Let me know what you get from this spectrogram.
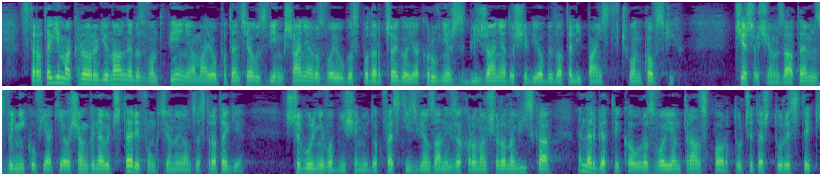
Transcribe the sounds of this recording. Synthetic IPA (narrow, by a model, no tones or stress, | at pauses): st̪ɾat̪ɛɡʲjɛmakɾɔɾɛɡʲjɔnalnɛbɛzvɔnt̪pʲjeɲamajɔ̃w̃pɔt̪ɛnt̪sʲjawzvʲjeŋkʂaɲaɾɔzvɔjuɡɔspɔd̪aɾt͡ʂɛɡɔjakɾuvɲɛʐzblʲiʐaɲad̪ɔɕebʲjɛɔbɘvat̪ɛlʲipaj̃st̪ft͡ʂwɔŋkɔfskʲix | t͡ɕɛʂɛɕɛzat̪ɛmzvɘɲikufjakʲɛɔɕɔŋɡnɛwɘt͡ʂt̪ɛɾɘfuŋk̚t̪sʲjɔnujɔnt̪sɛst̪ɾat̪ɛɡʲjɛ | ʂt͡ʂɛɡulɲɛvɔd̪ɲeɕeɲud̪ɔkfɛst̪ʲjizvʲjɔ̃w̃zanɘɣzɔxɾɔnɔ̃w̃ɕɾɔd̪ɔvʲiskaɛnɛɾɡɛt̪ɘkɔ̃w̃ɾɔzvɔjɛmt̪ɾanspɔɾt̪ut͡ʂɘt̪ɛʂt̪uɾɘst̪ɘkʲi̥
